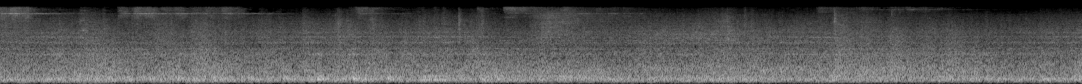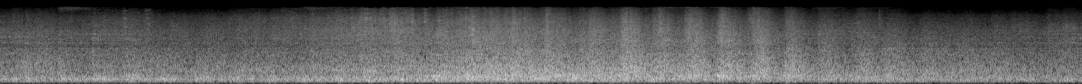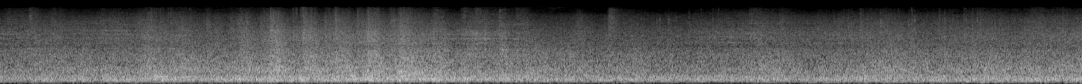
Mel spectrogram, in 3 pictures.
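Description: Freight train of autorack cars rolling past close by: a steady rumble of steel wheels on rail with runs of rapid clicking as the wheels cross rail joints. It swells louder about halfway through and again near the end.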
